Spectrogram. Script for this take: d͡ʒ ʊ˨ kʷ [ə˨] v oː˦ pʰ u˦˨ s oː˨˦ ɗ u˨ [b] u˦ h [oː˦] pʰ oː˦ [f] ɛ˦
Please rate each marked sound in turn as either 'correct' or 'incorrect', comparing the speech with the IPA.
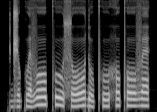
incorrect, incorrect, incorrect, incorrect

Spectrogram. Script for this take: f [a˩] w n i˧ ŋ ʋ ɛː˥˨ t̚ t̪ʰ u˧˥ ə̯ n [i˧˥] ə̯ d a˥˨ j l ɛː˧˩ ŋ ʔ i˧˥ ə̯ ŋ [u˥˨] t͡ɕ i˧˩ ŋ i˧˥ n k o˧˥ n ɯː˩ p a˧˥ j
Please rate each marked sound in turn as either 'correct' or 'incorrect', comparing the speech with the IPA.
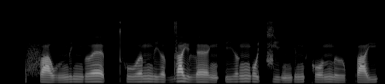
correct, incorrect, incorrect

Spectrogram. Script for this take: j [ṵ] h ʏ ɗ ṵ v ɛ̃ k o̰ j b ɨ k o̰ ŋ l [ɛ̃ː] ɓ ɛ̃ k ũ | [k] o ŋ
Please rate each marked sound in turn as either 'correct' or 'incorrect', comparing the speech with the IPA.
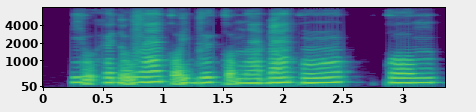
correct, incorrect, correct

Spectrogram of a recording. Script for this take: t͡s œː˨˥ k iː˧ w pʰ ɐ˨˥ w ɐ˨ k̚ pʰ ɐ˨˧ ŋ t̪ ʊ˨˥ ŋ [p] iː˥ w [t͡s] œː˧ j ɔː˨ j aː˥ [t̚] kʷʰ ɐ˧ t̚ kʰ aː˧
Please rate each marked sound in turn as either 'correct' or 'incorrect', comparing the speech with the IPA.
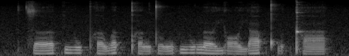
correct, incorrect, incorrect

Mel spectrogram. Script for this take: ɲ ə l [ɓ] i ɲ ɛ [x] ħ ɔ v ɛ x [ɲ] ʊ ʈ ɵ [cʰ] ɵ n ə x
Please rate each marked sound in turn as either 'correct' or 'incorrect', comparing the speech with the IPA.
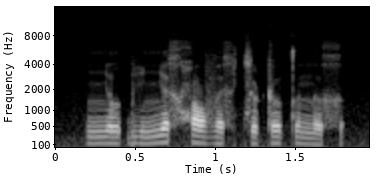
correct, correct, incorrect, incorrect

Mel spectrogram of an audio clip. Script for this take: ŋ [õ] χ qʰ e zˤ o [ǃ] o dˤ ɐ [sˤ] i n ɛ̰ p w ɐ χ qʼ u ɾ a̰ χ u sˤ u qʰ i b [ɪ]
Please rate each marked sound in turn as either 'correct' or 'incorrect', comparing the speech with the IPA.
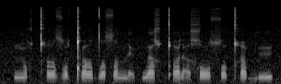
correct, correct, correct, incorrect

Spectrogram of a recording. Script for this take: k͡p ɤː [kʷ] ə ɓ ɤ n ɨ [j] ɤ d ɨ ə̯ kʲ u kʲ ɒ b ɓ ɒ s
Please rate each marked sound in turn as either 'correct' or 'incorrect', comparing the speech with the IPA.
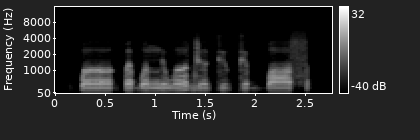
incorrect, incorrect

